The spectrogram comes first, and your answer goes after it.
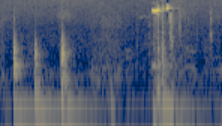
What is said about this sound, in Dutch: Beste luisteraars, wij staan voor de deur van een van de bewoners. We gaan even kloppen en zien of dat die aanwezig is.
